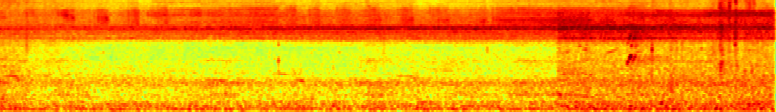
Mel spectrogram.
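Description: Faint, steady high-pitched buzzing of insects, a little louder from about five and a half seconds in.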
